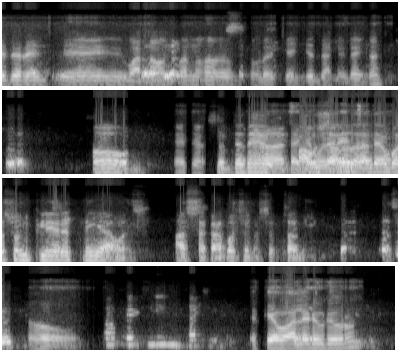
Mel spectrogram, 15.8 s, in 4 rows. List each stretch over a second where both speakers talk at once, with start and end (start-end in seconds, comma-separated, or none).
6.5-7.9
